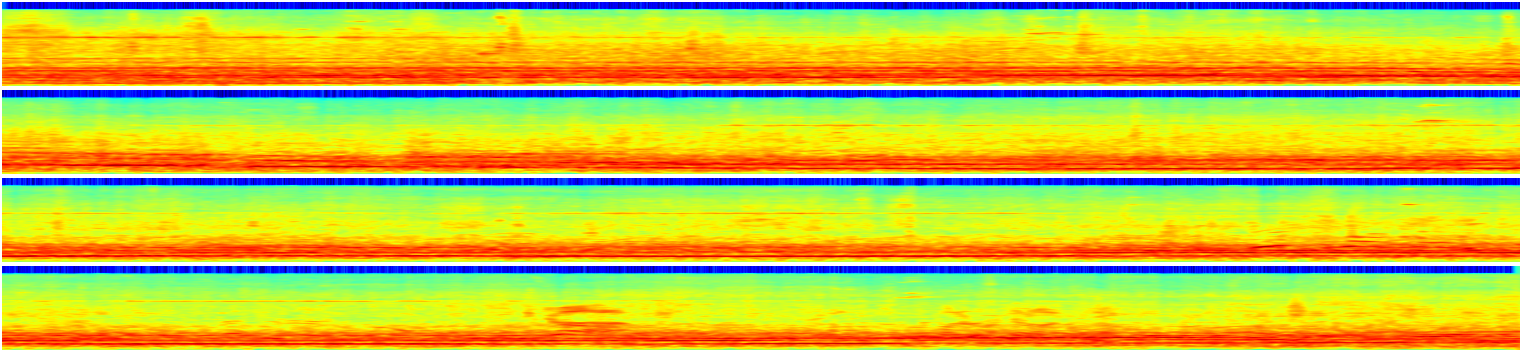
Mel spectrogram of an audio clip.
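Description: Detachable chairlift terminal machinery whining: a steady pitched hum with several overtones that drops in pitch about eight seconds in, bottoms out a few seconds later, then slowly climbs again.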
